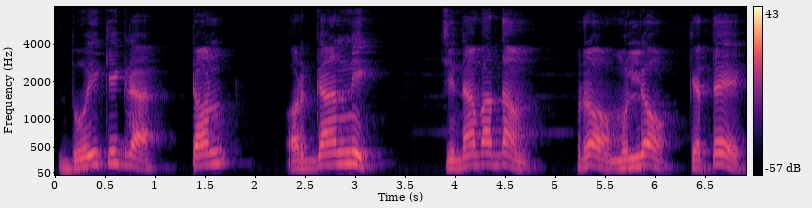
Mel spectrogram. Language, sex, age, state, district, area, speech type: Odia, male, 60+, Odisha, Jajpur, rural, read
